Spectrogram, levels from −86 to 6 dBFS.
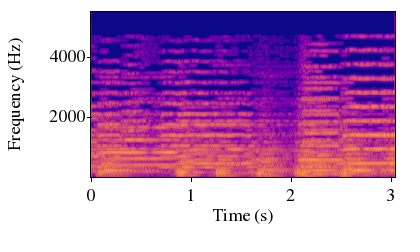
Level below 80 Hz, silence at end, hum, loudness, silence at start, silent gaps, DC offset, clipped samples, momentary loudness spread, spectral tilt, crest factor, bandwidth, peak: -38 dBFS; 0 s; none; -20 LUFS; 0 s; none; under 0.1%; under 0.1%; 7 LU; -9 dB/octave; 16 dB; 5 kHz; -4 dBFS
